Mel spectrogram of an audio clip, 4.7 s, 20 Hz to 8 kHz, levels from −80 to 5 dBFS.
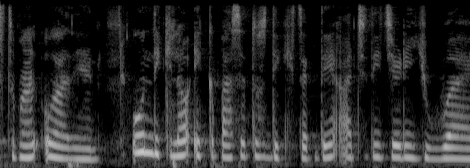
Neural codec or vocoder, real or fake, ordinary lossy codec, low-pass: none; real; none; 7.2 kHz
